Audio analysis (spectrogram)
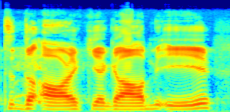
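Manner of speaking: normal talking voice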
